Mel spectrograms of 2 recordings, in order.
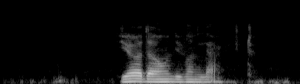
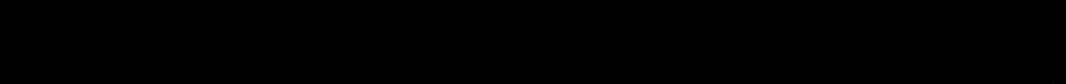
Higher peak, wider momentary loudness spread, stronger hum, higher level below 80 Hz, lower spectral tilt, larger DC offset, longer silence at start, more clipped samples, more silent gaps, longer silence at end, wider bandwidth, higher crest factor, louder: first, -6 dBFS vs -46 dBFS; first, 25 LU vs 8 LU; neither; first, -52 dBFS vs -88 dBFS; first, -9.5 dB/octave vs 0 dB/octave; neither; first, 1.2 s vs 0 s; neither; neither; about the same, 0.1 s vs 0 s; second, 6.4 kHz vs 16.5 kHz; second, 18 dB vs 24 dB; first, -22 LUFS vs -66 LUFS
